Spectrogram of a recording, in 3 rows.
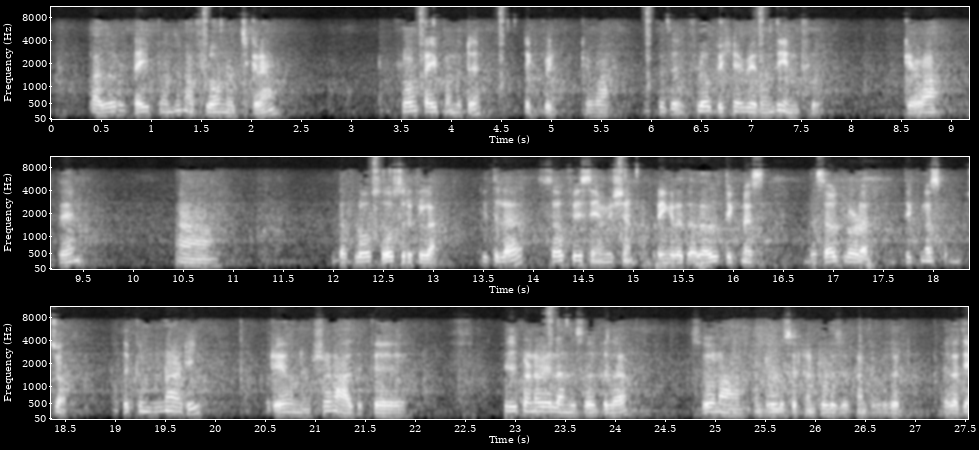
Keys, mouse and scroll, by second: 3.6 click, 6.0 click, 8.4 scroll down 1, 9.0 scroll down 1, 9.4 scroll up 1, 11.7 scroll down 1, 12.5 click, 13.6-14.8 scroll down 1, 15.5 click, 24.0 ctrl+z, 24.3 ctrl+z, 24.6 ctrl+z, 25.6 ctrl+z, 26.5 ctrl+z, 27.1 middle click.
